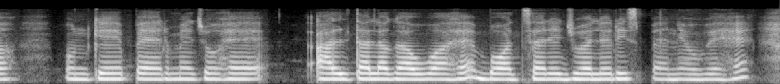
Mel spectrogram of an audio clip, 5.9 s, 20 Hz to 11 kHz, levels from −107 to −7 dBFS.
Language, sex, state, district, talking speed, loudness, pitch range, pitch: Hindi, female, Gujarat, Valsad, 155 wpm, -16 LUFS, 215-225 Hz, 220 Hz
